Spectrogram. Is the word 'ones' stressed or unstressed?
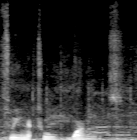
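stressed. The word 'ones' carries strong emphasis. The speaker calls it right. "emphasize the word one"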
